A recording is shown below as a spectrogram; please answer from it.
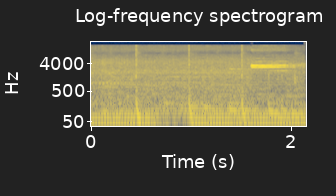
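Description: Background music with a steady beat of about two beats a second.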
